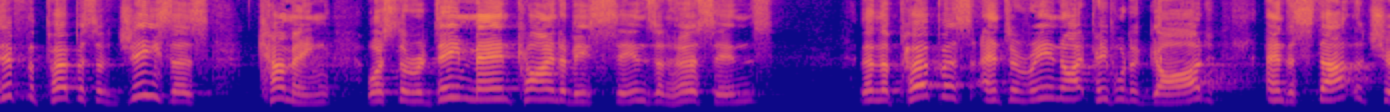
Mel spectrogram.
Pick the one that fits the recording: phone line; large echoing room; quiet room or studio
large echoing room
